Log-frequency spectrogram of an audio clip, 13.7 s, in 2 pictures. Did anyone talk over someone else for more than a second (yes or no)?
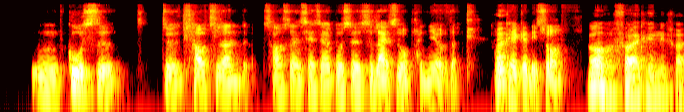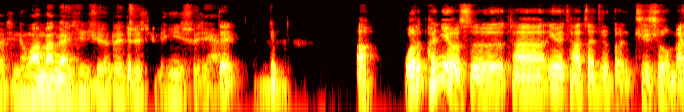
no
